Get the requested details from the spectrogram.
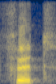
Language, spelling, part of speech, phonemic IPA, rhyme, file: German, fit, adjective, /fɪt/, -ɪt, De-fit.ogg
- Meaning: 1. fit (in good overall physical shape) 2. able, prepared, up to a task (able to perform adequately, in contrast to a prior or possibly future state of inadequacy)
